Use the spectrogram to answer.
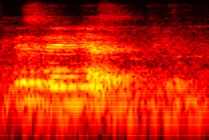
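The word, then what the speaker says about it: miscellaneous: था, उसके बाद है मिसलेनियस। वैसे सही प्रोनाउंसिएशन इसका है मिसलेनियस, मिसलेनियस, लेकिन लेनियस को कभी सुने नहीं होंगे, मिसलेनियस क्वेश्चन सुने होंगे, मिसलेनियस सही प्रोनाउंसिएशन है मिसलेनियस।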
